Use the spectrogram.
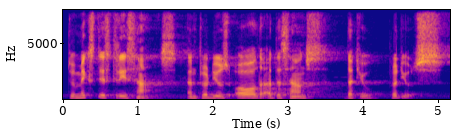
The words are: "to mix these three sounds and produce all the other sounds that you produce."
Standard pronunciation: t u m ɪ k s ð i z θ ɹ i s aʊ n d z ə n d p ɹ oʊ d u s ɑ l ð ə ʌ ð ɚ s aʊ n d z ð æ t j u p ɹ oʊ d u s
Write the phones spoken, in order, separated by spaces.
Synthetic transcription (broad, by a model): t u m ɪ k s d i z t ɹ i s aʊ n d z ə n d p ɹ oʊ d u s ɑ l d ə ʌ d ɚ s aʊ n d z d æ t j u p ɹ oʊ d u s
